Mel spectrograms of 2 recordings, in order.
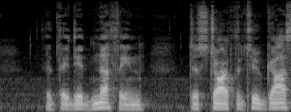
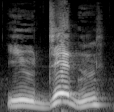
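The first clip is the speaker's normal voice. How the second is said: mock surprised, raised and louder; feigned surprise; 5 semitones higher, 6 dB louder than usual. A narrator's reading. Shopkeeper answers customer's jab, putting on mild surprise. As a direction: act a little too surprised. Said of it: "trying to look surprised".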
